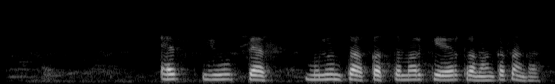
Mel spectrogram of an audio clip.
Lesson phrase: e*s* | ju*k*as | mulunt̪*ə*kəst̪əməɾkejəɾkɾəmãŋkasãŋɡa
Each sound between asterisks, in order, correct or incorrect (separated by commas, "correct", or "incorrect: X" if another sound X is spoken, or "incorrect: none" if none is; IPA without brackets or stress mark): correct, incorrect: p, incorrect: a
